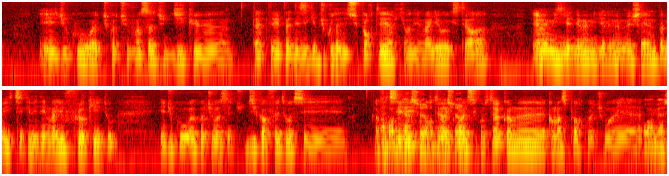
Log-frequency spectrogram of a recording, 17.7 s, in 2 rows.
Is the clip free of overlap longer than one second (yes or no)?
no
